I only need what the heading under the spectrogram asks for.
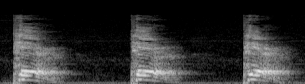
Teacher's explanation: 그냥 평범하게 P 발음을 해주는 게 아니라 공기를 강하게 만들어줘야 돼요. 성대까지 올라가기 위한 힘을 더 주려면 강하게 공기를 만들어줘야 된다는 얘기인데, 이렇게 폐쇄음들이 있을 때는 제가 그 공기를 막고 있는 부분에 힘을 더 주라고 말씀을 드렸었죠. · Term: 양순 폐쇄음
